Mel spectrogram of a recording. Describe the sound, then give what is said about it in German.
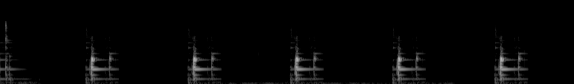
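Metatron, the galactic central computer, ticks steadily, six crisp, slightly resonant ticks spaced about one second apart, clear with silence between them and no voices. “Metatron tickt nicht mehr. Nichts tickt.”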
